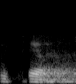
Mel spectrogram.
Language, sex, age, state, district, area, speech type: Hindi, male, 30-45, Uttar Pradesh, Sitapur, rural, conversation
